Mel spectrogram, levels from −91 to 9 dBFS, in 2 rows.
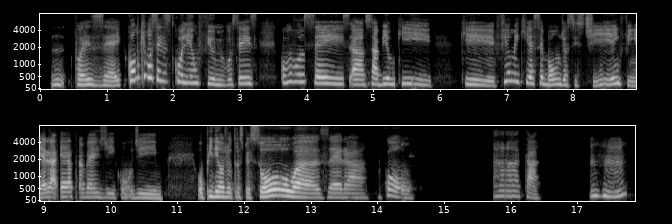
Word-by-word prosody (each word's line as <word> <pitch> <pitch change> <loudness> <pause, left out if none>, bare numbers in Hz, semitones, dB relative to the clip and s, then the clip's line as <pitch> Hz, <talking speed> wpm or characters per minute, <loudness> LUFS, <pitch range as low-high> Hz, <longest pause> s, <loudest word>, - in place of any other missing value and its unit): Hum, 195 -1 -3 0.2
pois 195 -3 0
é. 165 -1 -1
E 190 - -6
como 365 - +4
que - - -3
vocês 405 -8 +4
escolhiam 275 -5 -1
um - - -2
filme? 215 -5 -4
Vocês 235 +5 -4 0.3
como 280 +3 -4
vocês, 245 -7 +1
ah, 200 -1 +2
sabiam 215 0 0
que 210 -6 -6 0.4
que 190 -6 -3
filme 320 - -3
que 290 -2 -9
ia 240 -1 +4
ser 240 0 -1
bom 200 +1 -1
de 195 - -2
assistir? 185 +4 -6
Enfim, 185 -10 -3
era 170 +3 +3
era 190 0 +2
através 175 -2 -7
de 160 -2 -11
com 145 - -12
de 150 -2 -6 0.5
opinião 200 -1 +3
de 180 - -3
outras 175 0 -6
pessoas? 185 -4 +6
Era 165 -2 -4 0.3
como? 180 - -3 1.2
Ah, 210 0 -10
tá. 140 -3 -6 0.7
Uhum. 220 +3 -6
200 Hz, 135 wpm, -24 LUFS, 175-230 Hz, 1.2 s, pessoas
